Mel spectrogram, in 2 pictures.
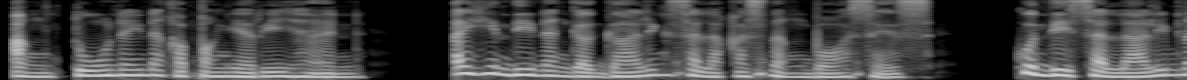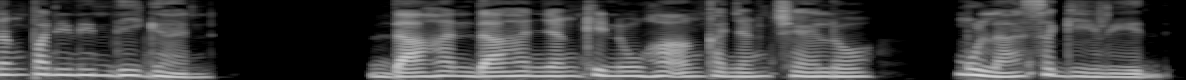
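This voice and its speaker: A woman narrating a dramatic audio story in a measured, scripted way. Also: deep voice, a little mellow, no room sound, clean studio sound.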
